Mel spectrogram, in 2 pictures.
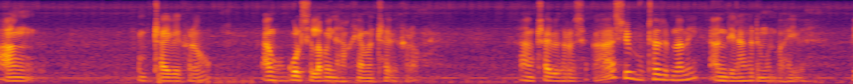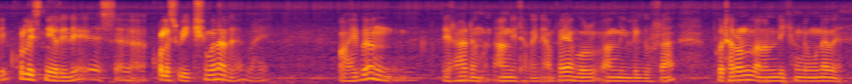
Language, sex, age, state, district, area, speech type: Bodo, male, 45-60, Assam, Kokrajhar, rural, spontaneous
